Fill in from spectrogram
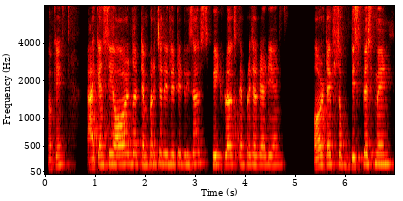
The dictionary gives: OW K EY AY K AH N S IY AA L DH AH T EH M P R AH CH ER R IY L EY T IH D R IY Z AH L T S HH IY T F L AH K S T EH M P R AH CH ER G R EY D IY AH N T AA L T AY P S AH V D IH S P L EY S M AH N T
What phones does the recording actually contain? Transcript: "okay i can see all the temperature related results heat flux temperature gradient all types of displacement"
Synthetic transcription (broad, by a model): OW K EY AY K AH N S IY AA L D AH T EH M P R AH CH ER R IY L EY T IH D R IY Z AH L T S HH IY T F L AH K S T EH M P R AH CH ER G EY D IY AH N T AA L T AY P S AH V D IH S P L EY S M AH N T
